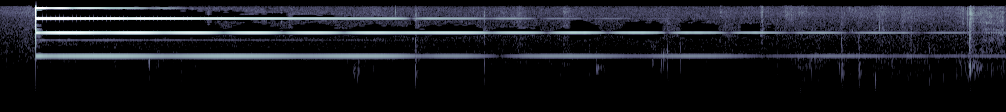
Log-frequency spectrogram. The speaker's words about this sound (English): At the end of our time of silence, I will ring the bell very gently and bring you back to the present moment.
